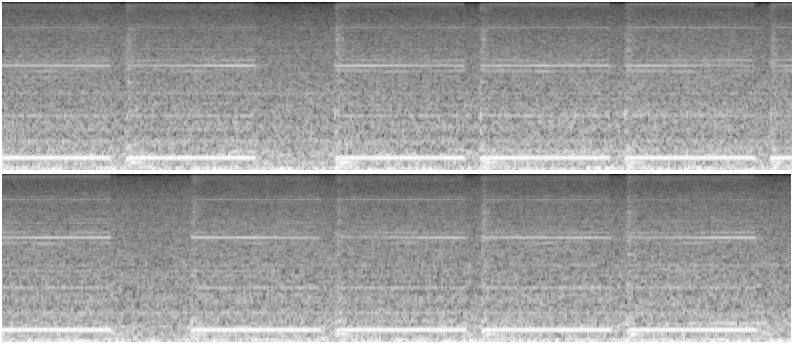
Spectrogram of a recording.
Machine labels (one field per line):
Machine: slide rail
